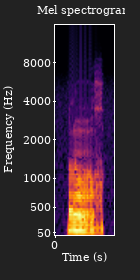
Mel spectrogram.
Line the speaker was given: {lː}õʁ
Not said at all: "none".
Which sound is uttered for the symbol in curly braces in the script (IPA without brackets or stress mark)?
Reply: l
